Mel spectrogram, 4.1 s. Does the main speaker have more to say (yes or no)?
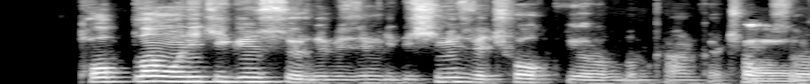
no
